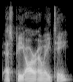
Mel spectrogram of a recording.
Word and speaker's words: Sproat: this for the clip sprout s-p-r-o-a-t sproat we're gonna get made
